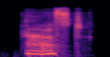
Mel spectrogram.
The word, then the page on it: hast: Indian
